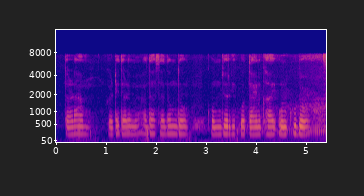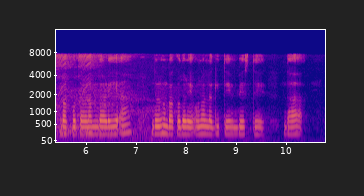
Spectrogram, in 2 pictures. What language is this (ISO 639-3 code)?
sat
